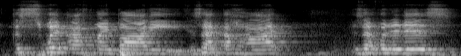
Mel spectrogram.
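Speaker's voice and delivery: ordinary delivery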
